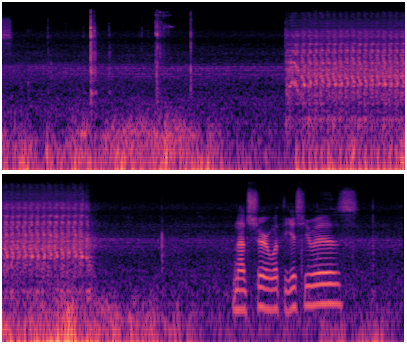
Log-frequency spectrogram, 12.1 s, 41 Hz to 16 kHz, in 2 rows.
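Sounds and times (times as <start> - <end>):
motorcycle starter cranking: 4.3 - 7.5.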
